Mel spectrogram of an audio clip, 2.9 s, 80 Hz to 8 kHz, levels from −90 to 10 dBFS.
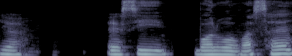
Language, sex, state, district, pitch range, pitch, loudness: Hindi, male, Bihar, Saharsa, 145-160 Hz, 150 Hz, -33 LUFS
